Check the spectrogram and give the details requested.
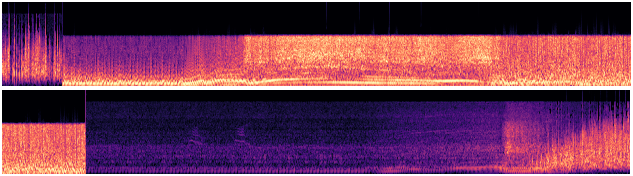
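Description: Pontiac Firebird engine revving up and down while driving, loud and rough with heavy rushing noise. About ten seconds in it cuts abruptly to a much quieter recording of the engine running, which grows louder near the end.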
